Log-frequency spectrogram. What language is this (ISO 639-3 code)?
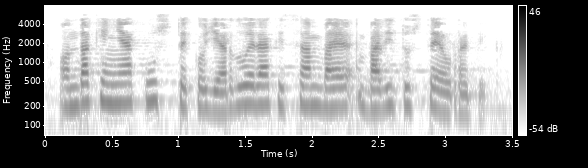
eus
